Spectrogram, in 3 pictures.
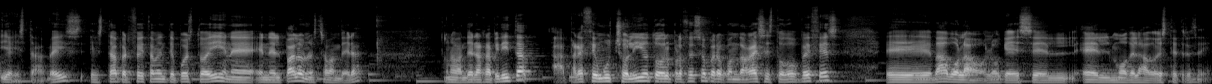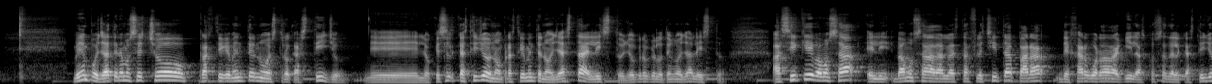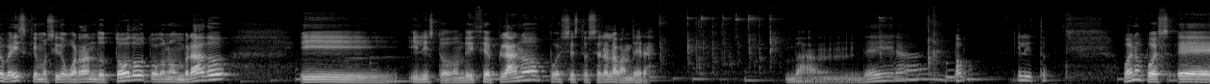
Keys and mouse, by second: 0.0 click, 0.4 right click, 0.8-2.5 middle drag, 3.3-3.7 middle drag, 3.9-4.3 shift+middle drag, 4.6-5.0 middle drag, 10.2-11.1 middle drag, 14.3-14.9 shift+middle drag, 24.1 click, 29.5 click, 29.6-34.4 drag.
